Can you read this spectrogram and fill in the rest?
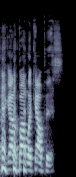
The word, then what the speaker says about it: Calpis: C-A-L-P-I-S. – Cow piss. – Cow piss. – Okay. – You literally cannot pronounce it without it sounding like cow piss.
